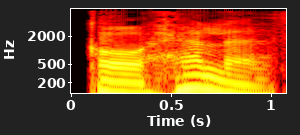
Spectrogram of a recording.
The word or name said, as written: Koheleth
